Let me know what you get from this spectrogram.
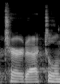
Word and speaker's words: pterodactyl: So Joey, you know why you can't hear a pterodactyl in the bathroom? – I already know the punchline to this one, but yes, go on. Silent. – The P is silent.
